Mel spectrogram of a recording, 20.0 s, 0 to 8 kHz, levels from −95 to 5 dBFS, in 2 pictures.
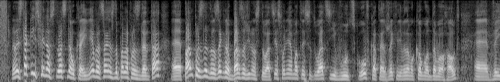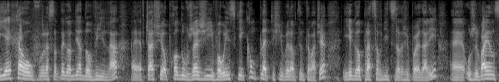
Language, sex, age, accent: Polish, male, 50-69, native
